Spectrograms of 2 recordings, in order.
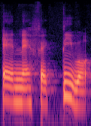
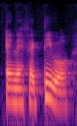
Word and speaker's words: en efectivo: Porque la primera palabra termina con la consonante n y la segunda palabra comienza con la vocal e. Lo vamos a unir todo junto. Eso al final y es más fácil pronunciarlo, ¿no? En efectivo. N en efectivo. N. En efectivo. Parece que estamos diciendo en efectivo.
